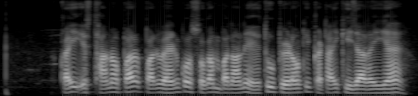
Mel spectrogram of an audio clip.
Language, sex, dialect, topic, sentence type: Hindi, male, Marwari Dhudhari, agriculture, statement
